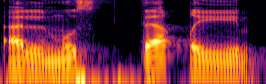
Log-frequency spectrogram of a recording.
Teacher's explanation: تا کو باریک پڑھیں گے. قی یا مدہ ہے، قاف کو موٹا ادا کرنا ہے، اور وقف کی صورت میں مد کر سکتے ہیں.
